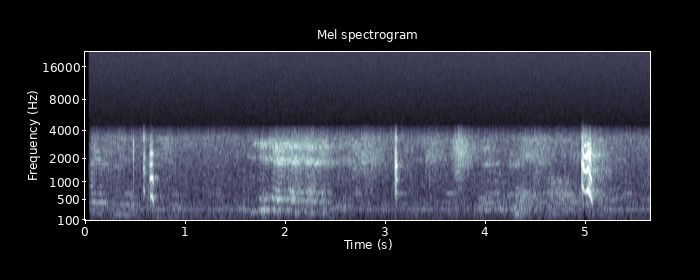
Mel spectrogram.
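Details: Hiccups in a 4-day-old newborn: three short, sharp hiccup sounds about two seconds apart over faint room noise and soft baby sounds; a normal finding.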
